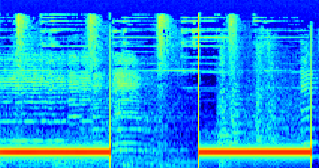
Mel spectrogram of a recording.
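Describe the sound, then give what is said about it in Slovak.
Telephone ringing tone heard right after a number is dialed: two steady, mid-pitched tones of about one and a half seconds each, with a short, quieter gap between them that holds faint background noise. “Mám vytočené. Ano. Voláme?”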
